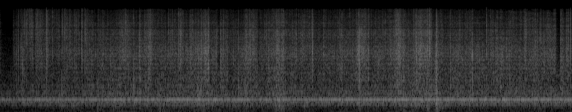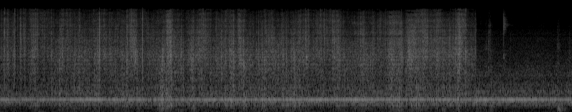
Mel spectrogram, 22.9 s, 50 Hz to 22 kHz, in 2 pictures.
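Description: Stick (MMA) welding arc crackling steadily as a weld bead is run with a 2 mm electrode on a Kaiser NBC-250L inverter welder set to about 83 amps. The arc stops about 21 seconds in, when the electrode is used up. A steady whine runs underneath.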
